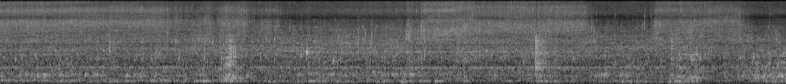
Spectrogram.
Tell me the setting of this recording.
restroom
